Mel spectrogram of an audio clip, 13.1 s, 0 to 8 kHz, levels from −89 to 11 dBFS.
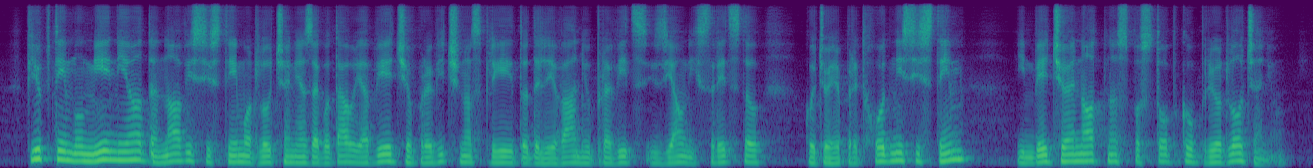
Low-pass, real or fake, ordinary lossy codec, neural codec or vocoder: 7.2 kHz; fake; none; codec, 16 kHz, 0.3 kbps, FocalCodec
